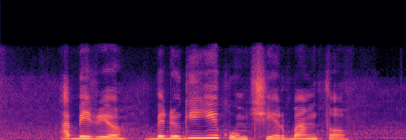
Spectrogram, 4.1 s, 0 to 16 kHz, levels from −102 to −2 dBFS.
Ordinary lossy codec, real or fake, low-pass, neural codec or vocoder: none; fake; 10.8 kHz; codec, 24 kHz, 3.1 kbps, DualCodec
